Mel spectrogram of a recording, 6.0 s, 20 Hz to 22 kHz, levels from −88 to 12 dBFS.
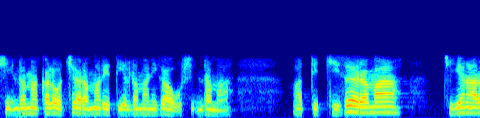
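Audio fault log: Throughout, AMR narrowband mobile codec: a low-rate AMR-NB encoder, consistent with its 7.4 kbps mode, rebuilt the speech from a vocal-tract model and sparse pulses. The band runs 200 Hz to 3.6 kHz, nothing above 3.7 kHz survives, and the speech sounds plainly buzzy and synthetic.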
